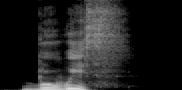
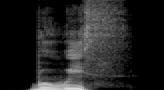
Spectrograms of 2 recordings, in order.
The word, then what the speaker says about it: buwis: And that happens to be the main noun of the sentence, which is buwis. Buwis. Buwis. Buwis is spelled as B-U-W-I-S.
